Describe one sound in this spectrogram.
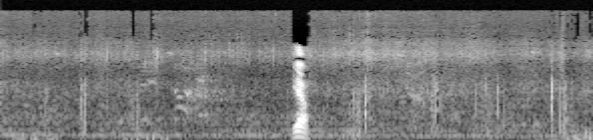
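A dog's paws crunch through deep snow.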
